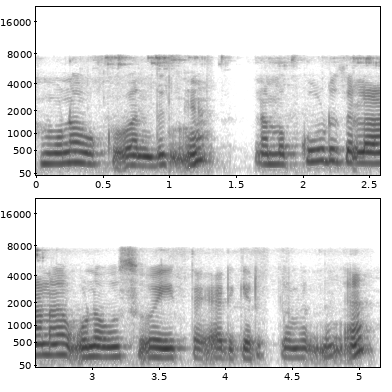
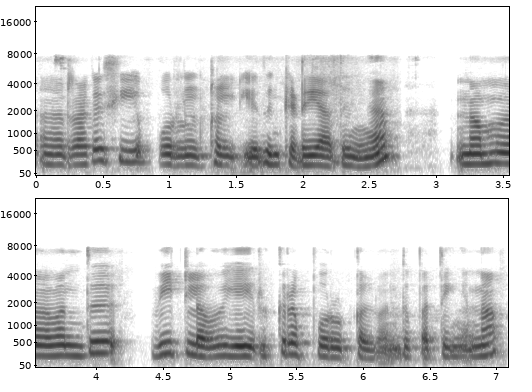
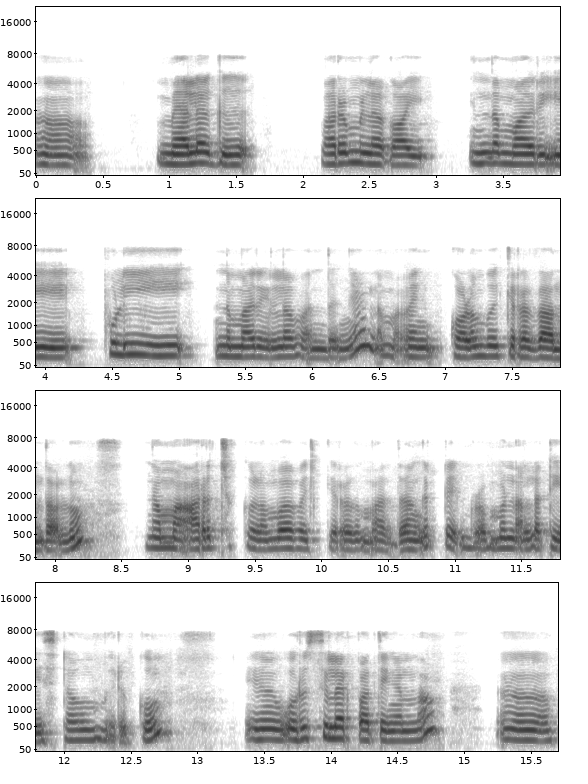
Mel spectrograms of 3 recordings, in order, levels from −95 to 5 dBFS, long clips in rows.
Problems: constant background noise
